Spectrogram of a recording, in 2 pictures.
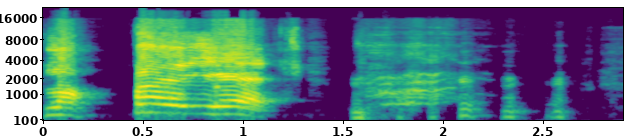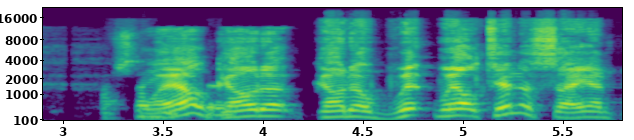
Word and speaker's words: Whitwell: Well, go to Whitwell, Tennessee, and pronounce it like that and see what they say. It's Whitwell. It's not Whitwell. It's Whitwell. There's a T in there.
